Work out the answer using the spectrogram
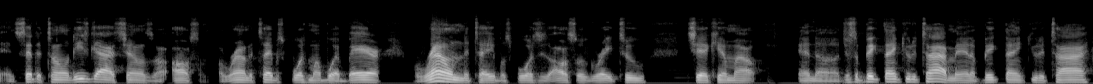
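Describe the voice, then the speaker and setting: Deep-voiced man chatting loosely. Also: no echo. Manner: rambling, repeats words, slangy. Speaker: guest on sports live stream. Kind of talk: casual chat.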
